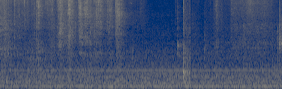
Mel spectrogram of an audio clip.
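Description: Foil sauce mix pouch crinkling and rustling as it is torn open and handled, with a sharp click a little past halfway. A low steady hum runs underneath.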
